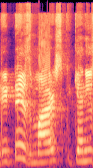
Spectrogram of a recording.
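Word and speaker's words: Maersk: the company must must that's right it is mask can you spell that because the spelling is tricky extra points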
